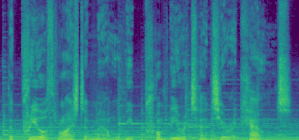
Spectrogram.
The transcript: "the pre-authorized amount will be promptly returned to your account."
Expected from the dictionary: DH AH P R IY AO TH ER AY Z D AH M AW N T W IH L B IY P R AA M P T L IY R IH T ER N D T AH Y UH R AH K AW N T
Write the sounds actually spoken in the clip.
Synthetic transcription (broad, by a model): DH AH P R IY AO TH ER AY Z D AH M AW N T W IH L B IY P R AA M P T L IY R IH T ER N T AH Y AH R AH K AW N T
